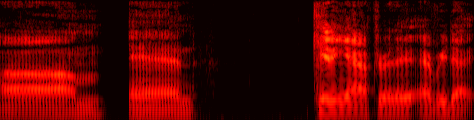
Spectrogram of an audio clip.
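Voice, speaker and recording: Ordinary pitch variation marks this voice with an American accent, heard on a very clean recording with a silent background. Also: man. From Sacramento, California. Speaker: basketball skills trainer. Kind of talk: casual interview chat.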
